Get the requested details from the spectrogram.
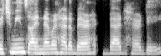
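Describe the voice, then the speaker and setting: Moderately paced, a woman with a Pakistani accent speaks at a medium pitch with fairly even intonation, in a dry, close sound with no echo on a very clean recording with a silent background. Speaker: workshop speaker. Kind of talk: testimony. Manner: halting.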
